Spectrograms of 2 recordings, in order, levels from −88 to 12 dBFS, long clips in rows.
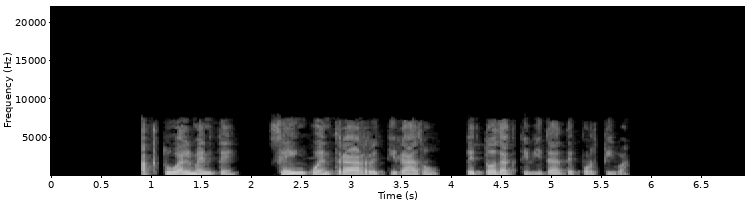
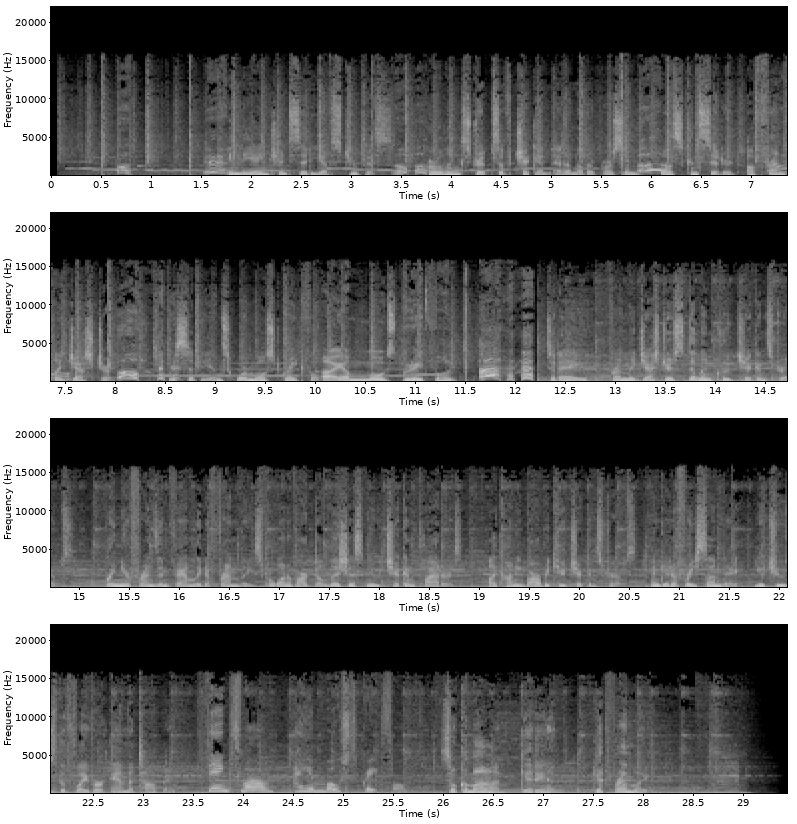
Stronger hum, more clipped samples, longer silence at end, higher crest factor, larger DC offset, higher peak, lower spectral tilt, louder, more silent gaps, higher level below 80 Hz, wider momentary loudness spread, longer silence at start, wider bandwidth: neither; neither; first, 1.2 s vs 0.4 s; about the same, 20 dB vs 16 dB; neither; first, 0 dBFS vs -4 dBFS; first, -6 dB/octave vs -4.5 dB/octave; about the same, -18 LUFS vs -19 LUFS; first, 1.93-2.18 s, 3.88-4.13 s vs none; second, -60 dBFS vs -40 dBFS; about the same, 12 LU vs 10 LU; first, 0.9 s vs 0.05 s; second, 7.8 kHz vs 16 kHz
